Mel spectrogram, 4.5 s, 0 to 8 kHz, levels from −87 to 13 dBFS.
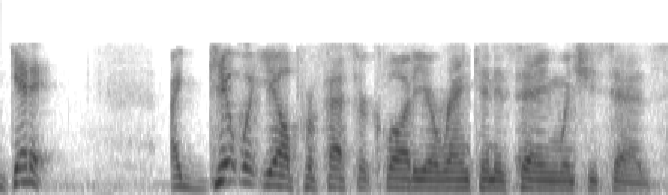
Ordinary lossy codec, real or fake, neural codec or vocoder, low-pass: AAC, 16 kbps; real; none; 7.2 kHz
